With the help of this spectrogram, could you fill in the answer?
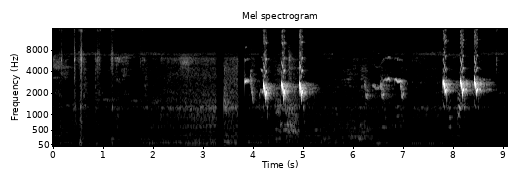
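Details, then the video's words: Sooty-headed bulbul singing as a lure to draw answering calls: two separate groups of three bright, clear whistled notes over a low background rumble and scattered faint noises. "pancingan trucuk agar bunyi"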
